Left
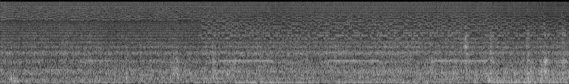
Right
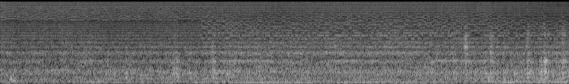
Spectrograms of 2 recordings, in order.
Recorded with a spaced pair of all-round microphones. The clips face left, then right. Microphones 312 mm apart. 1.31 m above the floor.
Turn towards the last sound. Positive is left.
No sound to turn to.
